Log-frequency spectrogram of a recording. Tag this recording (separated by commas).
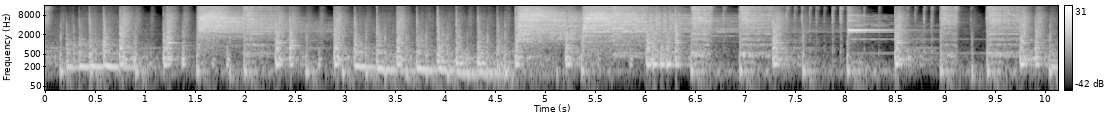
Music, Percussion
